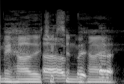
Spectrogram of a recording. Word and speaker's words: Mihaly Csikszentmihalyi: There's a professor named Mihaly Csikszentmihalyi, which it took me a long time to figure out how to pronounce that correctly. – Mihaly Csikszentmihalyi, yep.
